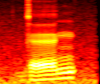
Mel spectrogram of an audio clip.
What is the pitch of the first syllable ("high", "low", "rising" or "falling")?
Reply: rising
